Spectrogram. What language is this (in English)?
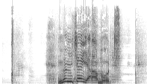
Bamun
